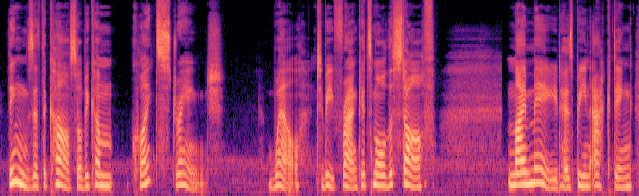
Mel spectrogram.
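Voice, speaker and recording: A woman's voice: medium pitch, no echo, natural voice. A woman with an English accent playing a haughty, theatrical lady witch who hosts a radio sitcom in an arch, bossy way. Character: haughty, theatrical lady witch hosting from her haunted castle. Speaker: host.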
